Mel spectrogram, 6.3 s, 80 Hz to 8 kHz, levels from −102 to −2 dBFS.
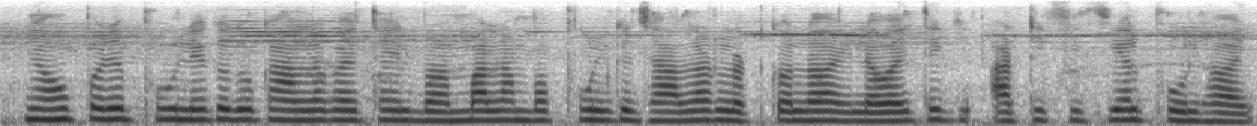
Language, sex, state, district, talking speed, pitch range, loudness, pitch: Bajjika, female, Bihar, Vaishali, 180 wpm, 210-230 Hz, -26 LUFS, 220 Hz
